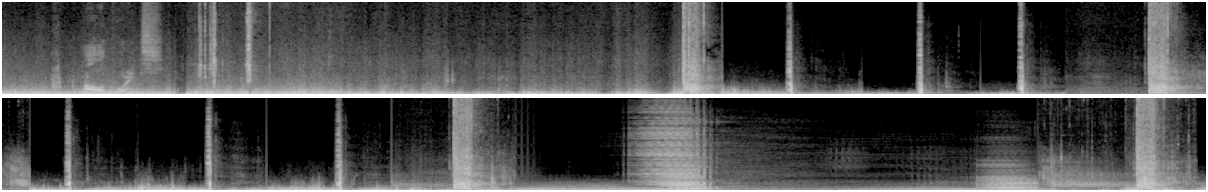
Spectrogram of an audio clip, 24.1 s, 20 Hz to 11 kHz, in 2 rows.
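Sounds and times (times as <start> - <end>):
wind rumble: 0.0 - 24.0
pistol shots: 6.8 - 7.2, 11.4 - 12.3, 16.5 - 17.2, 22.5 - 24.0.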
